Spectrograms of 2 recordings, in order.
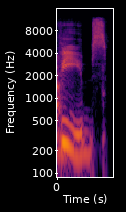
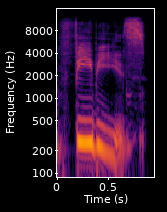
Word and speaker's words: Thebes: because there's the city of Thebes right it's Thebes and I knew that why did I know the steps no they were saying phoebees and that's how it was read and nobody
